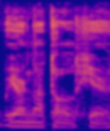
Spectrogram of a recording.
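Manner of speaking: normal talking voice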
